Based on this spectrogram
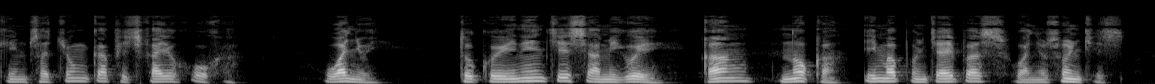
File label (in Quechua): good news quechua norte de bolivia apolo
